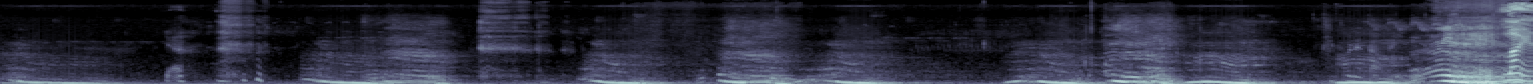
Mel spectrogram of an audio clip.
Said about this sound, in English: Lions, both in captivity and in the wild, use this sound to communicate to others that this is their territory.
